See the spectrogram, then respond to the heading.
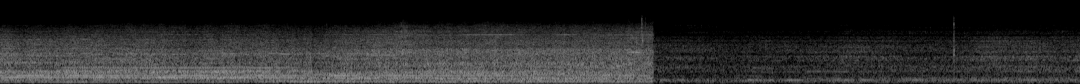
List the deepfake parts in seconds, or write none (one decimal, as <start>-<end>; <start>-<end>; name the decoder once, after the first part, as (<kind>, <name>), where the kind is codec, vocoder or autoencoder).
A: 1.0-1.6 (autoencoder, DAC-VAE)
